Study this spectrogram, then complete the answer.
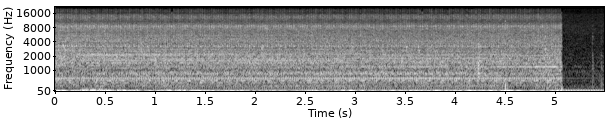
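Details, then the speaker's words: Ford F250 6.0 Powerstroke diesel bought from Copart, during rebuild: starts right up and settles into a low, even idle rumble, no stumble or knock, no smoke; check engine light apparently still on, many random codes. Normal idle. "Well, it started right up and it sounds normal. Got the engine light, it looks like, still. Well, everything sounds good. It's idling good."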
